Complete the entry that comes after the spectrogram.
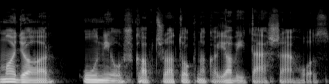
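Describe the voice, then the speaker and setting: Fairly slow speech over a quiet background. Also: man. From Hungary. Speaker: video essayist and political commentator. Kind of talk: satirical commentary on a political interview. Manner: sarcastic, ironic. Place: home room. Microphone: studio mic.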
